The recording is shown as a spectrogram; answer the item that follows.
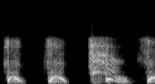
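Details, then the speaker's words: Breathing/vocal tics of an adult police officer with Tourette syndrome, heard over the phone; four short, abrupt voiced throat-clearing grunts in quick succession. "And so one thing that is audible on the phone is your breathing tics."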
